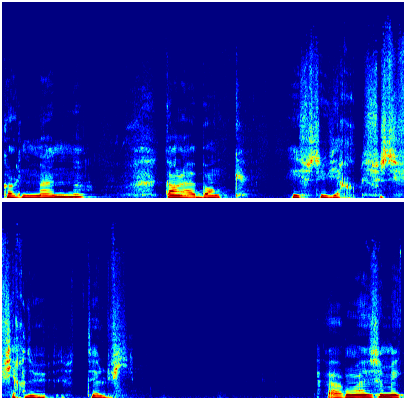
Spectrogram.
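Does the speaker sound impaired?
Yes: Down syndrome; trisomy 21.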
